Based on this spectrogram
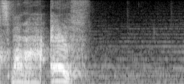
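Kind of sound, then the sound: human body sound, sneeze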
